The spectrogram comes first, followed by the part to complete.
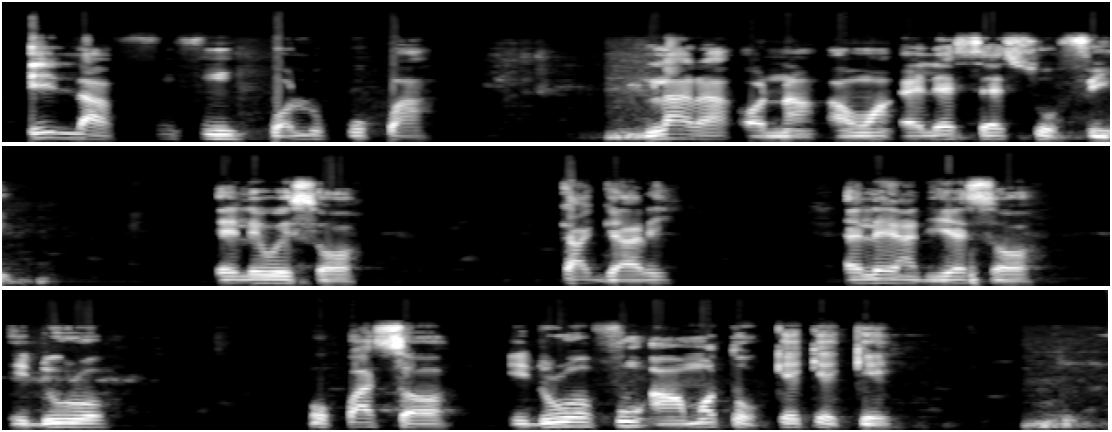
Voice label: YORUBA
